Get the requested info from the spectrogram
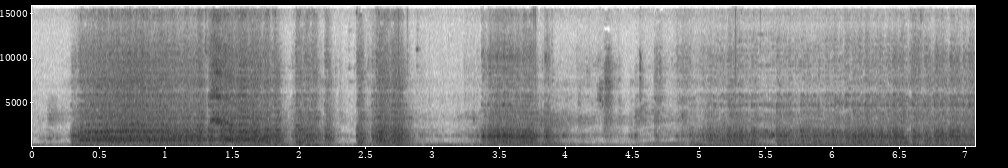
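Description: Running noise of a V/Line passenger train heard from inside the carriage: a steady low rumble under a rushing noise, which dips briefly a few times near the middle.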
